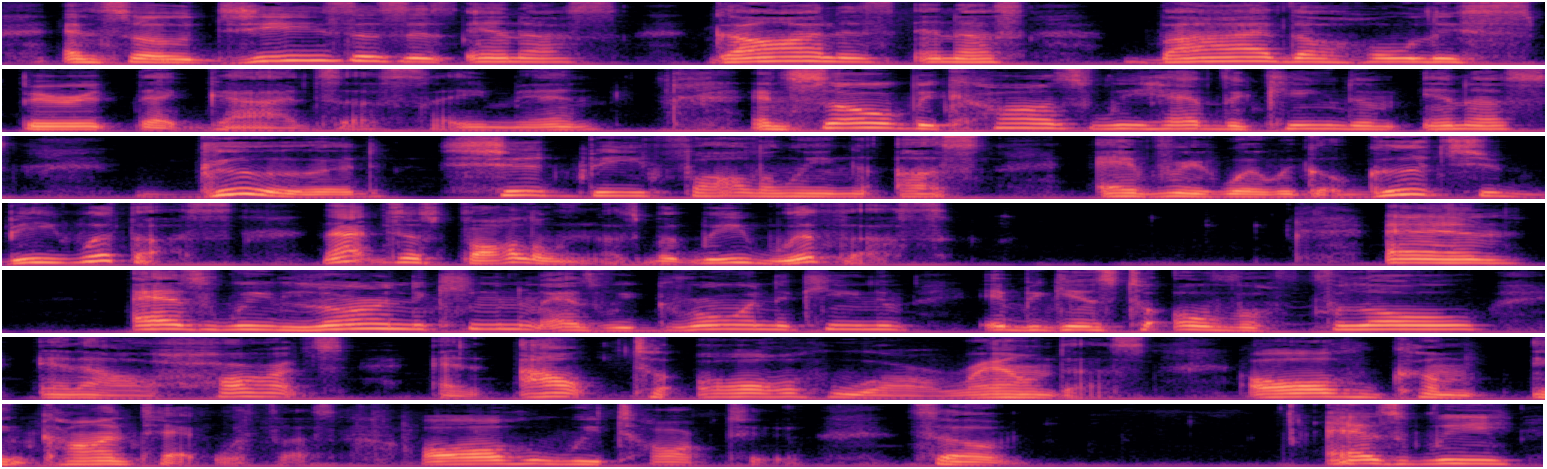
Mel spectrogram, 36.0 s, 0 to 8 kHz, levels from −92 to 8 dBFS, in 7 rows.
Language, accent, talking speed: English, American, 150 wpm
